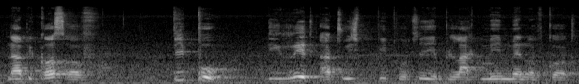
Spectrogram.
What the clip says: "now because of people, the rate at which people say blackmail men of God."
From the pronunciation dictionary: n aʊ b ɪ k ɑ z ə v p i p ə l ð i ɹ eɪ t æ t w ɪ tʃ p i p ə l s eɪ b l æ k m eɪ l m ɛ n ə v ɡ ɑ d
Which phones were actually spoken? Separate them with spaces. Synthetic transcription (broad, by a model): n aʊ b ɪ k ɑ s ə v p i p ə l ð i ɹ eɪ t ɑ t w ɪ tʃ p i p ə l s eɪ b l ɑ k m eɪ m ɛ n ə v ɡ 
